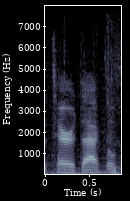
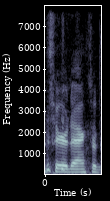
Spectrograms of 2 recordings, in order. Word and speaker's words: pterodactyl: It's like, why can't you hear the pterodactyl go to the bathroom? Why don't you hear a pterodactyl go to the bathroom? Because the P is silent.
